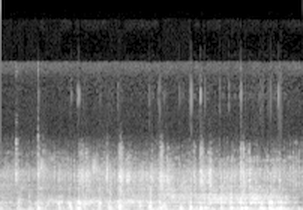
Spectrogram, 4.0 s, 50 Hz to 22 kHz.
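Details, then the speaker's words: Sanken TW-1122GX washing machine in wash mode: rough, uneven churning with irregular knocks and surges, worse under heavy load, spin fine; worn, stripped wash gearbox. "Suaranya nggak stabil apalagi kalau kasih beban berat jadi suaranya seperti itu kalau dikasih beban berat apalagi dia semakin Ho gaduh suaranya untuk mencuci"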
